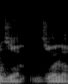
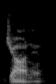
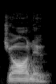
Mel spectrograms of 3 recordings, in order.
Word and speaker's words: Jonnu: I'll find a Junior Smith. Jonnu. Sorry I mispronounced it the first time. Janu Smith.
